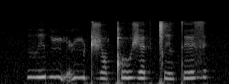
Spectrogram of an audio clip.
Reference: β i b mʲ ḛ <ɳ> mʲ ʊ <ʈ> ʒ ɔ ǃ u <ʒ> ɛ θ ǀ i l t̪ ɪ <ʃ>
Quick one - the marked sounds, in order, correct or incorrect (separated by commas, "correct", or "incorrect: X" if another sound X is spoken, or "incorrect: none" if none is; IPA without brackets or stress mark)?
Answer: correct, correct, correct, incorrect: z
